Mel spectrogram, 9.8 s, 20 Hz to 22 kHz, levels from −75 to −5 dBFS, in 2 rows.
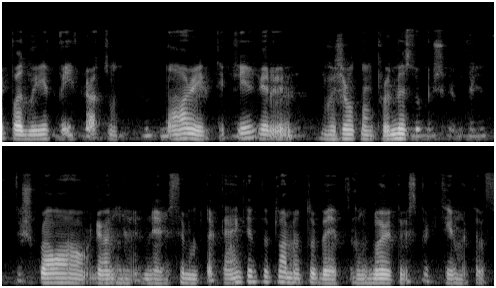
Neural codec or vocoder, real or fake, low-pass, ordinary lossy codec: autoencoder, 22.05 kHz, a latent of 192 numbers a frame, VITS, trained on one speaker; fake; 9.9 kHz; Opus, 64 kbps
